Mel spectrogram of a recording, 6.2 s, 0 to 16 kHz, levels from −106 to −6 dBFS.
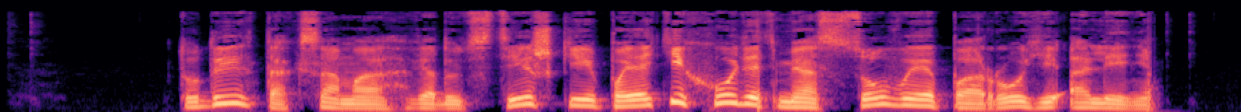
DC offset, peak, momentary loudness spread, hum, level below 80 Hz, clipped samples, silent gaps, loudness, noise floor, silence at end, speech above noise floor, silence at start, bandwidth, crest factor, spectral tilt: under 0.1%; -6 dBFS; 6 LU; none; -50 dBFS; under 0.1%; none; -23 LUFS; under -90 dBFS; 0.45 s; over 68 dB; 0.9 s; 11.5 kHz; 16 dB; -5.5 dB/octave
